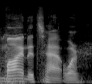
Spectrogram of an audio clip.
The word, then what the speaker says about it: Minotaur: although it is pronounced minor Tower minor Tower I don't believe that no but it's like minor Tower like you have to go American on the end oh okay all right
